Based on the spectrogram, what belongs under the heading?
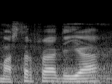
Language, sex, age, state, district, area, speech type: Bodo, male, 60+, Assam, Chirang, rural, spontaneous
